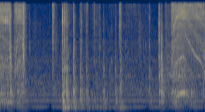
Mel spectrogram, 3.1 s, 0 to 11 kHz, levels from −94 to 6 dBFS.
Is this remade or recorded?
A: recorded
